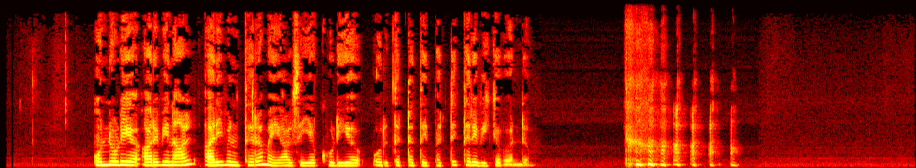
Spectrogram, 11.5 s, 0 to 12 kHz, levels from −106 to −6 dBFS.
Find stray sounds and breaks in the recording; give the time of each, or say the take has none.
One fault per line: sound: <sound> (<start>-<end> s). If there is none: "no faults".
sound: laugh (7.8-9.3 s)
